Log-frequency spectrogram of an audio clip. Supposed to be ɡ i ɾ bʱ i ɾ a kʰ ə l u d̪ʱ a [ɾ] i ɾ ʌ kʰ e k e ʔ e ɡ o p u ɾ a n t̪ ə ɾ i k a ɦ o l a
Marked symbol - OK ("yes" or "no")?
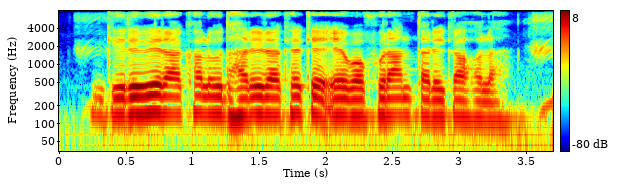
yes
